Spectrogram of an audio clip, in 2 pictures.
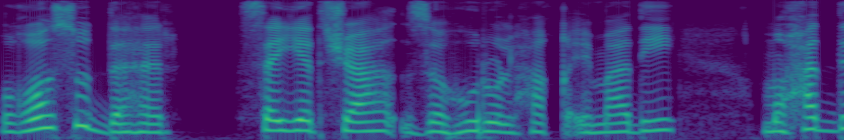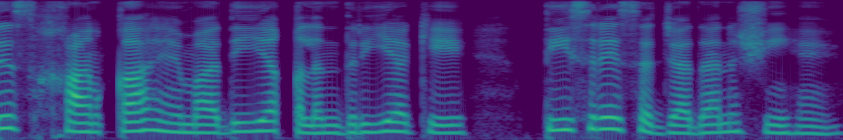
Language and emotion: Urdu, neutral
